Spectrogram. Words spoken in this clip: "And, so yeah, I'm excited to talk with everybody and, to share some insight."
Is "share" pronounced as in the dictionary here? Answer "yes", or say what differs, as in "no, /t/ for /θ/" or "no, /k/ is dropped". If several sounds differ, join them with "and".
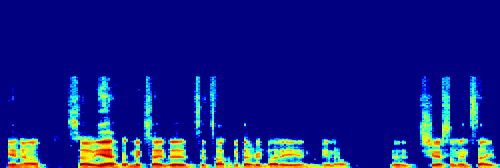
yes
